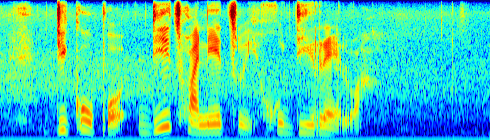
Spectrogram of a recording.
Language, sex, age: Tswana, female, 22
